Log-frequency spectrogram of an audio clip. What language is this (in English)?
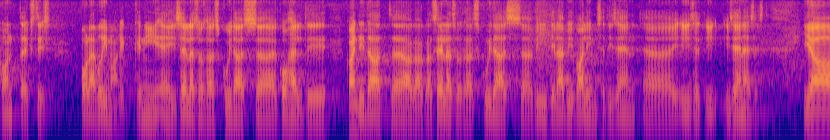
Estonian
